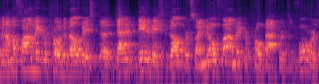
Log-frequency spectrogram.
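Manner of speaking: ordinary delivery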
